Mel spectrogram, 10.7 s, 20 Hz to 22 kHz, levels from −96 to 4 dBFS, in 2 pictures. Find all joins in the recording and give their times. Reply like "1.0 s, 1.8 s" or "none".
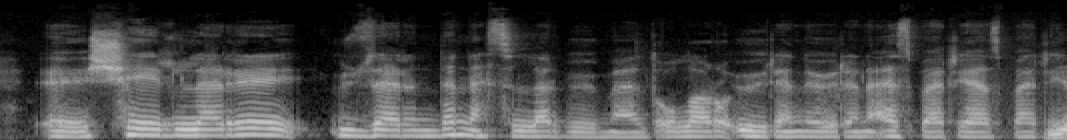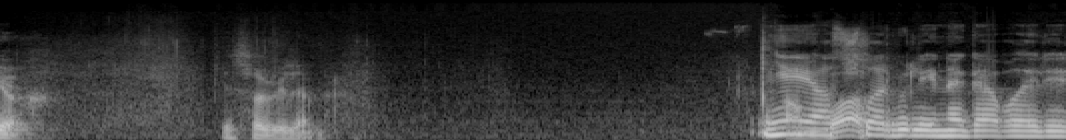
none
